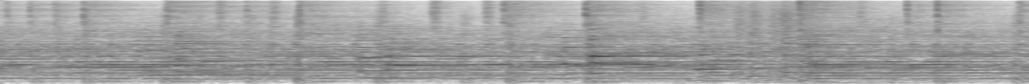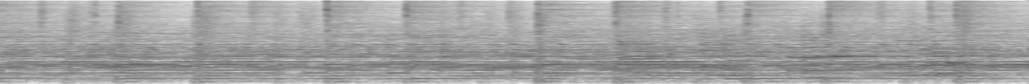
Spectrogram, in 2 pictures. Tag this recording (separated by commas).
Music, Jazz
